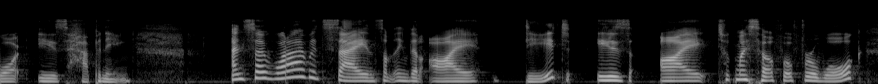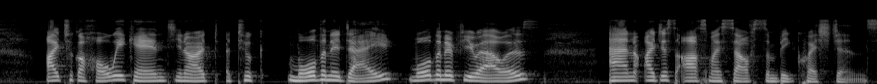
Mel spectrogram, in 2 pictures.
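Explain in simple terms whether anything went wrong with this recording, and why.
Nothing went wrong with this audio: the speech passed through an ordinary internet call connection, and what you hear is simply how such a call normally sounds.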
